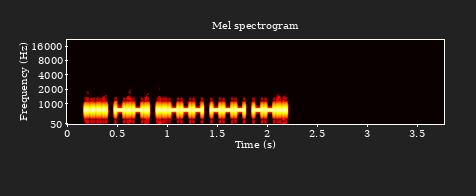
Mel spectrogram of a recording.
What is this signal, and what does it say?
Morse code, heard as a keyed tone, about 40 wpm, 700 Hz. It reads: HC2OZ
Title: DXCC-100 Call Signs - 5 Characters - 40wpm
